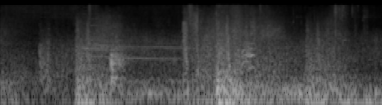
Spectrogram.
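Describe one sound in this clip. Gunshots fire in bursts with a booming echo.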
